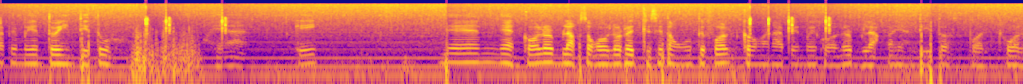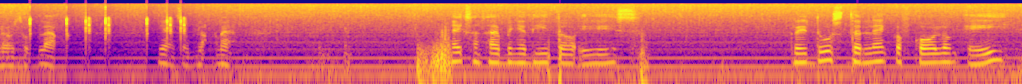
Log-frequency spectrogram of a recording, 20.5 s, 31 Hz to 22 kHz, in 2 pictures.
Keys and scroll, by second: 3.8 Tab, 5.4 Tab, 14.3 Tab.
